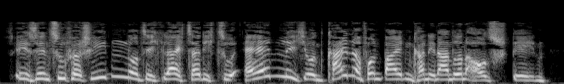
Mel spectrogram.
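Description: A man's voice: very high voice, lively intonation, moderate pace, no room sound, highs cut off, voice pushed up. A male audiobook narrator voicing a witty, sly dwarf lord in a raised, mocking voice. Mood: wry. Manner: mocking, wheezing with laughter.

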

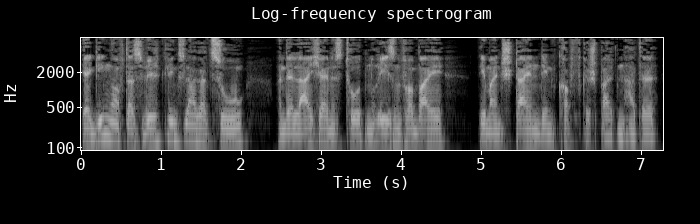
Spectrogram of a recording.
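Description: Husky male audiobook narrator. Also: lowish voice, measured pace, no echo. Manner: lively, expressive reading. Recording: muffled lo-fi recording.

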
